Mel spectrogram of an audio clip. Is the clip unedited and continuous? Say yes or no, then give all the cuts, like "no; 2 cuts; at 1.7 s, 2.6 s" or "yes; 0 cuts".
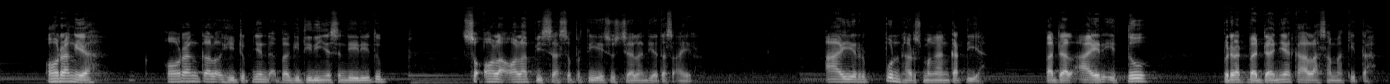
yes; 0 cuts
